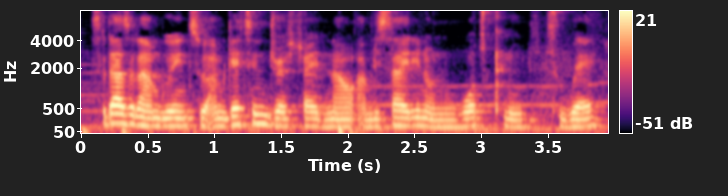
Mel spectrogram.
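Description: A woman's voice: extremely low pitch, fairly even intonation, fairly quick, warm tone, soft background music. A young adult woman with a Nigerian accent, chatting casually and expressively to her travel vlog on a phone. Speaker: vlogger. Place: hotel rooms, indoors. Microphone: phone at arm's length.

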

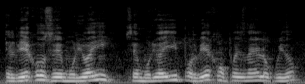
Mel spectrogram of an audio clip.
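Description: A man's voice: high voice, steady tone, fast, dark tone, soft background music. A man in his twenties with a Mexican accent, talking casually in crude slang on a prank phone call. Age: 20s. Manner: crude, swearing slang-heavy talk. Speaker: prank caller, streamer. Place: small dark room at home, streaming setup.

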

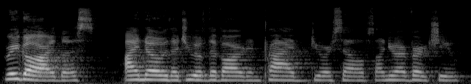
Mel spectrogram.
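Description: Female narrator voicing a menacing, slow-talking male king for an audiobook, flat delivery. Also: mid-range voice, natural voice. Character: cruel smooth-talking male tyrant king. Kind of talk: audiobook character reading.

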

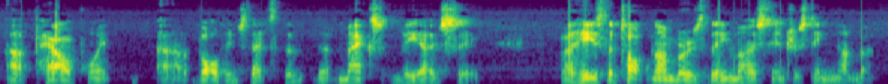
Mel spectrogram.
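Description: A man's voice: low voice, gravelly, breathy edge, rough recording. A man walking through a boat's solar setup in a casual, technical way, with fillers and self-corrections. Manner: informal, explanatory, many fillers and self-corrections. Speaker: solar installer demonstrating a boat system. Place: on a sailing catamaran, outdoors and in lockers, later voice-over on screen recording.

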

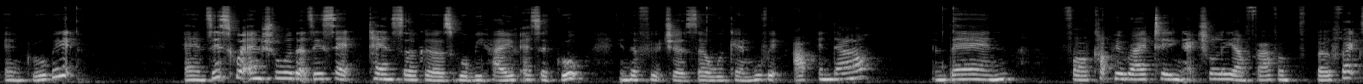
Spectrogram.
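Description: A woman presents a software tutorial in a somewhat high voice. She is a native Vietnamese speaker and explains the task step by step.

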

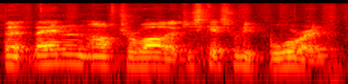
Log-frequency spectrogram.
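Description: A man's voice: mid-range voice, fast talker, a bit bright, poor audio. A young man casually narrating a home cooking vlog in a playful, cheeky way. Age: young adult. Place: small home kitchen, indoors. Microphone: camera a short distance away. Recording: clear background noise, home camera microphone.

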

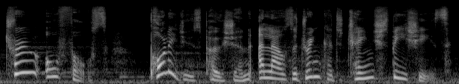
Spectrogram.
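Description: A bookish, eager young student. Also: female voice, high-pitched, wildly swooping pitch, a little slow, exaggerated voice. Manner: eager and lecturing, bursts of praise. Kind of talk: video game voice acting.

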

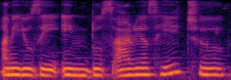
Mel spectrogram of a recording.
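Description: A woman in her forties from Brazil, speaking English with a Brazilian Portuguese accent and talking softly and a little hesitantly as she explains a drawing tutorial. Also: medium pitch, steady tone, takes it slowly, faint music behind. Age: 40s. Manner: soft, hesitant, a little nervous. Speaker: art tutor.

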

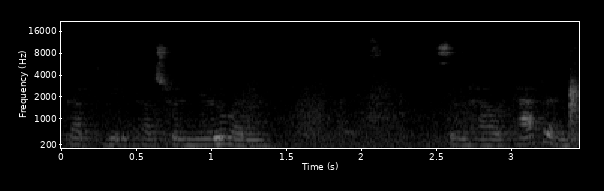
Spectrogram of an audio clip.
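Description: A woman's voice: medium pitch, flat delivery, a little fast, heavy background noise. A young woman, a PhD student telling her story in an earnest way, sometimes searching for words. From Lebanon. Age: young adult. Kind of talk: casual self-introduction. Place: conference room. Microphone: distant camera mic. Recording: roomy, distant mic.

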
